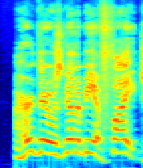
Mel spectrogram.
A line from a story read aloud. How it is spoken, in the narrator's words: Joseph blurted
